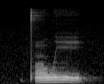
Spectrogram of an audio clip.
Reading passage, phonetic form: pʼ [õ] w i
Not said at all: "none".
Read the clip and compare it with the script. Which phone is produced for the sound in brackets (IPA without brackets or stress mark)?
õ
